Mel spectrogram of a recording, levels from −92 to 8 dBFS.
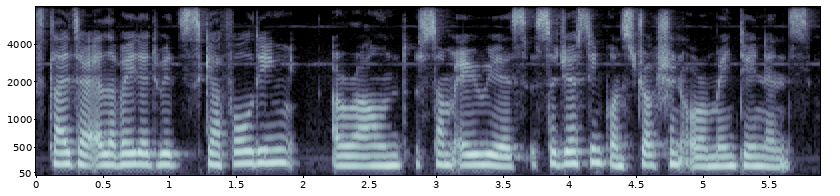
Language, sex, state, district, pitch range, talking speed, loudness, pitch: English, female, Mizoram, Aizawl, 175-205 Hz, 120 wpm, -14 LUFS, 190 Hz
